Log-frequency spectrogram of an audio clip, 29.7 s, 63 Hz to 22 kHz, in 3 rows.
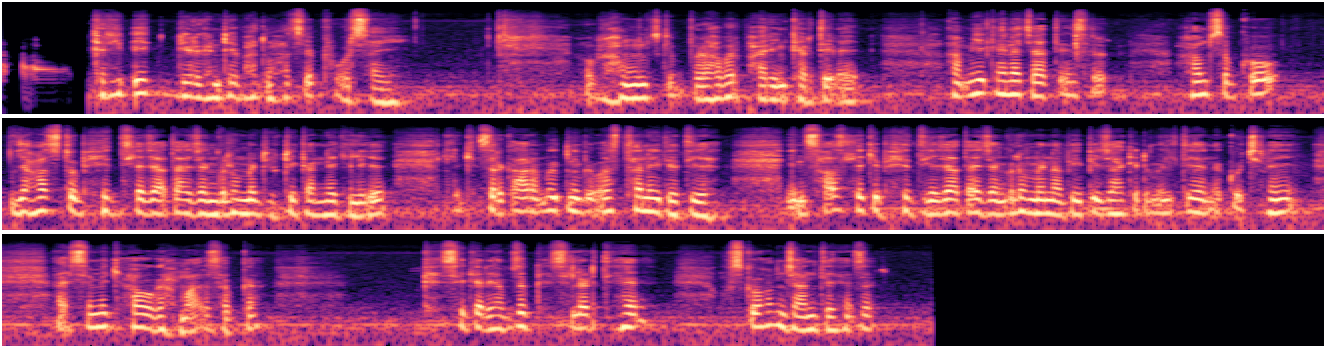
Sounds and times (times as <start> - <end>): Speech: 0.0 - 3.1, 4.4 - 6.5, 7.1 - 21.8, 23.0 - 26.5.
